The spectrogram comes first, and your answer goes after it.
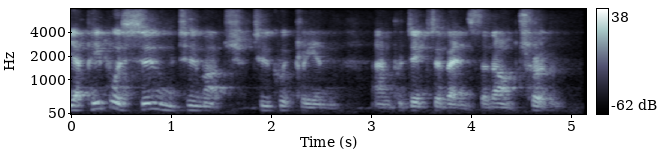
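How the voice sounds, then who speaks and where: A man speaks in a British accent at a moderate pace. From UK. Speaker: therapist. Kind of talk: interview. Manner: hesitant fillers.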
